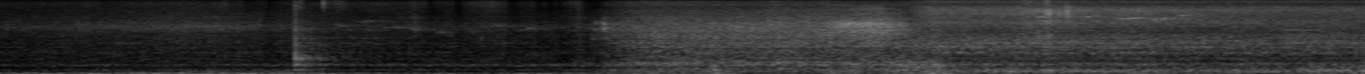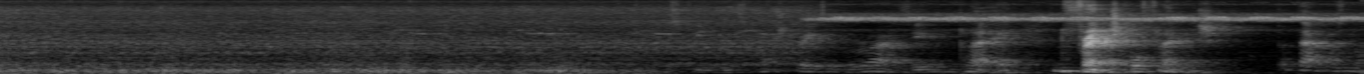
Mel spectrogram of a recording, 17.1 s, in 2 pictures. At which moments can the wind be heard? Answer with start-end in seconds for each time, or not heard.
0.0-12.8.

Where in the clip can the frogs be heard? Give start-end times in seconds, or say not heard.
not heard.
